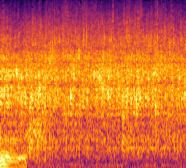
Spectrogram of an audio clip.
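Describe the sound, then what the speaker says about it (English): Monkfish fillet sizzles loudly and steadily in a hot pan as it is basted with garlic and thyme butter, a dense continuous frying hiss with a brief low thump at the start. "And just continually baste it at the same time that we're browning that top side."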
